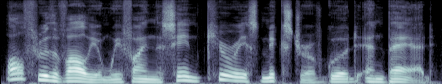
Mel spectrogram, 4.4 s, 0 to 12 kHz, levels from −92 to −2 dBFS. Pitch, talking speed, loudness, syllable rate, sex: 120 Hz, 190 wpm, -18 LUFS, 4.4 syllables/s, male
